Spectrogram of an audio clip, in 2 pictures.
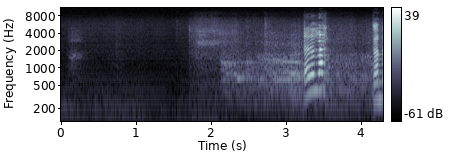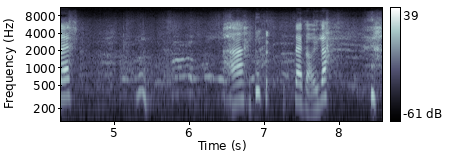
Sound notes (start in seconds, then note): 4.2 cheers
